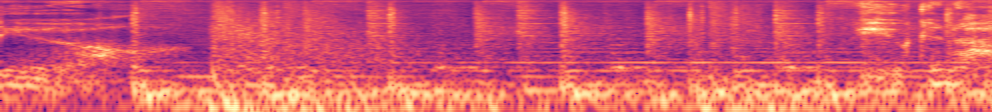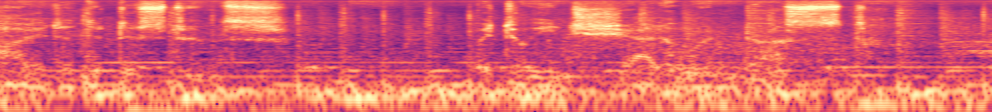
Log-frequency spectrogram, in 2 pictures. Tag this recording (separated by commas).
Artillery fire, Speech, Music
